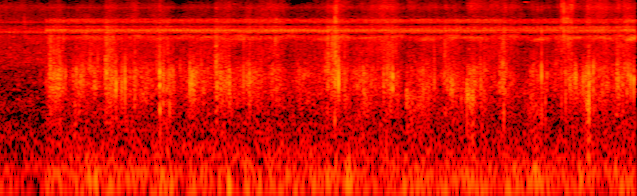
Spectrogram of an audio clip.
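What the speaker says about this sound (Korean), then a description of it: "바스락거리는 발자국 소리" Rustling footsteps crunch steadily along a quiet forest trail beneath dense pine trees, a continuous close shuffle of feet over the path with a soft wind backdrop and no talking.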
